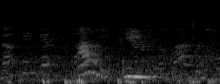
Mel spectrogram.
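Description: Children's voices: indistinct child speech, with short bits of talk around the middle.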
